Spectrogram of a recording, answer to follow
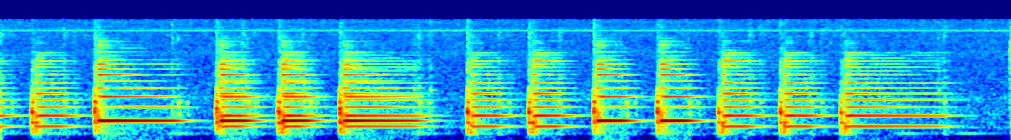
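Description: Digital piano playing a slow beginner's tune on just two notes, middle C and the G above it, one at a time and sometimes together. About fourteen plain notes, a few held for about a second, ending just before the end.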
